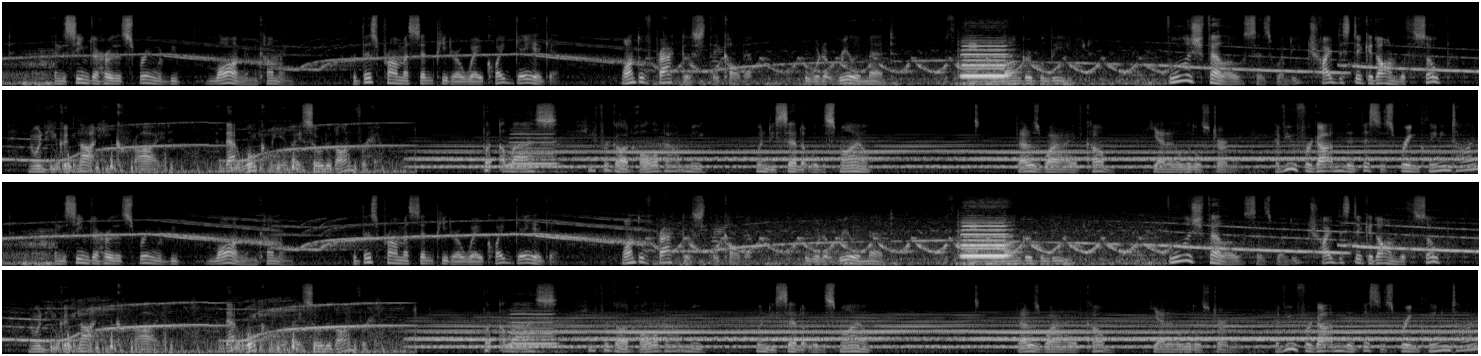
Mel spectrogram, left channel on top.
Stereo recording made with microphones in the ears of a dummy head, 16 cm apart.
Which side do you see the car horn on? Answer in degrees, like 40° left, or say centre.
10° right.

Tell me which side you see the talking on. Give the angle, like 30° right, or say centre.
20° left.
